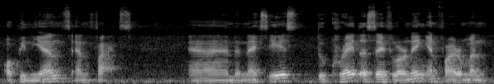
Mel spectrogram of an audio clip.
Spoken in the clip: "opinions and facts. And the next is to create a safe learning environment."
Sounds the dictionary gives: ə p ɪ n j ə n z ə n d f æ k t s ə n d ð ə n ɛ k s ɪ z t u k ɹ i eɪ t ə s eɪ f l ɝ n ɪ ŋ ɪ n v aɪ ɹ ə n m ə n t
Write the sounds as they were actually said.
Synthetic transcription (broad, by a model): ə p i n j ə n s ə n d f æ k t s ə n d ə n ɛ k s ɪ s t u k ɹ i eɪ t ə s eɪ f l ɝ n ɪ ŋ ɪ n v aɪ ɹ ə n m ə n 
